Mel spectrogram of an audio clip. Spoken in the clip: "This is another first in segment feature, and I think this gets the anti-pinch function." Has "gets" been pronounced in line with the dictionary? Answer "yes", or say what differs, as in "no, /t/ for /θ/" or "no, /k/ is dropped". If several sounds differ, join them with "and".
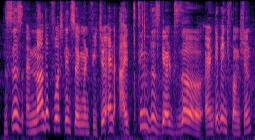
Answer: yes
